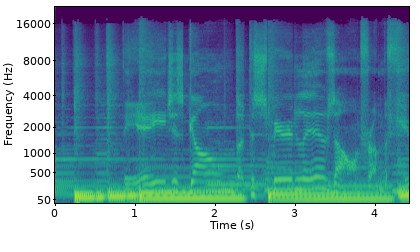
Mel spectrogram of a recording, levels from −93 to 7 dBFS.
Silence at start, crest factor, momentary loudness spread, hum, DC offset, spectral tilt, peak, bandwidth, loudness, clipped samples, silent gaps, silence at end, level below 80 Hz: 0 s; 12 dB; 5 LU; none; under 0.1%; -5.5 dB/octave; -4 dBFS; 17.5 kHz; -17 LUFS; under 0.1%; none; 0 s; -20 dBFS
